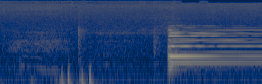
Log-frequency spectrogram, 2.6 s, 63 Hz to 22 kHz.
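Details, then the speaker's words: Piano being tuned by ear after setting A440, midrange; a few soft knocks then B3 (B4 European) rings with sour wavering decay, sounding badly out of tune before tuning. "oh there we go there's one that sounds pretty bad already that's our that's our B that's our B3 right there"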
